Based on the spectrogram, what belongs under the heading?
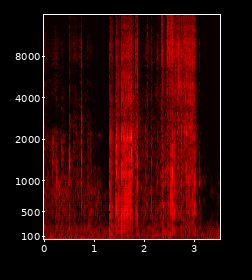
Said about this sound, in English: All right, place it back here. I'm going to cut it back into the deck. Shuffle the cards.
